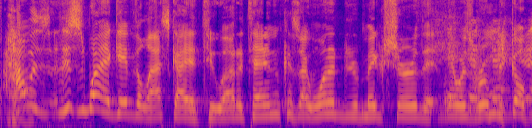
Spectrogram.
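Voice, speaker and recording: A man's voice: sits high, brisk, fairly bright tone. A man co-hosting a podcast, trading casual, mocking comedic banter as he reacts to clips. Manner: mocking, joking. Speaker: podcast co-host.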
